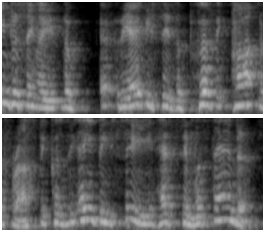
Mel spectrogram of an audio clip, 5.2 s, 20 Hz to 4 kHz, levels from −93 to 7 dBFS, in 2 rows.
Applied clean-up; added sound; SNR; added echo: none; none; none; reverberation time 0.4 s.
